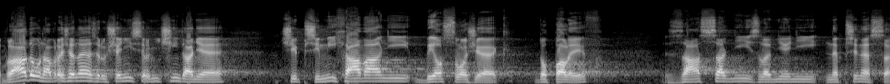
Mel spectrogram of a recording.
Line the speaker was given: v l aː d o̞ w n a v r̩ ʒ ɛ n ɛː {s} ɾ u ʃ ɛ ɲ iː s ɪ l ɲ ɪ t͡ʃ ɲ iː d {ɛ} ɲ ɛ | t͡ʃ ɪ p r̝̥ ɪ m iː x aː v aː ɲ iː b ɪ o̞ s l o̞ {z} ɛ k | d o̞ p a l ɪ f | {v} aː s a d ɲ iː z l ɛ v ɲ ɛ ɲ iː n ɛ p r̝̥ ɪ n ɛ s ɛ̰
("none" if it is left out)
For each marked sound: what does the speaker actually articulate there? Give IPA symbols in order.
z, a, ʒ, z

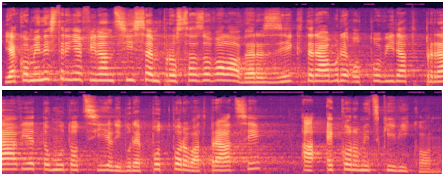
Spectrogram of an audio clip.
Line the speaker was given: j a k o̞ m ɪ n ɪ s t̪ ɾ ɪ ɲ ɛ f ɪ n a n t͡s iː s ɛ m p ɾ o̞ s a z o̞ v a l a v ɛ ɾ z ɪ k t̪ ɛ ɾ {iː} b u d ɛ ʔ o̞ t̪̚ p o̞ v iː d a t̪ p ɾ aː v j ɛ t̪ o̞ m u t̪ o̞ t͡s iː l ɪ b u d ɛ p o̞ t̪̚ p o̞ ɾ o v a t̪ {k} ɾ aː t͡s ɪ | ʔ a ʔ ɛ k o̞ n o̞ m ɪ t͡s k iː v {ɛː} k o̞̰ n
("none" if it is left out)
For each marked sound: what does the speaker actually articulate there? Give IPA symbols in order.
aː, p, iː

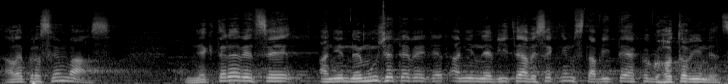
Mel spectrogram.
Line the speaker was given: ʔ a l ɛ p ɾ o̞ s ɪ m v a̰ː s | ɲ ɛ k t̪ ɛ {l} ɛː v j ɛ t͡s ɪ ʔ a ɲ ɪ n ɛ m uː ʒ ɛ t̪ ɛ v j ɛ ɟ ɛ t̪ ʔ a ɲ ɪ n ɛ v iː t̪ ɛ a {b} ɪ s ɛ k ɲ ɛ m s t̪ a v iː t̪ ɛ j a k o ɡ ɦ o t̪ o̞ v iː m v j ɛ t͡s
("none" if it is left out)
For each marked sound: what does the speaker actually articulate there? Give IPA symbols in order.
ɾ, v

